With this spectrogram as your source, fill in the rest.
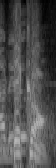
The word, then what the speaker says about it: Descamps: Almost. Almost. It's Descon. Descon. Yeah.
